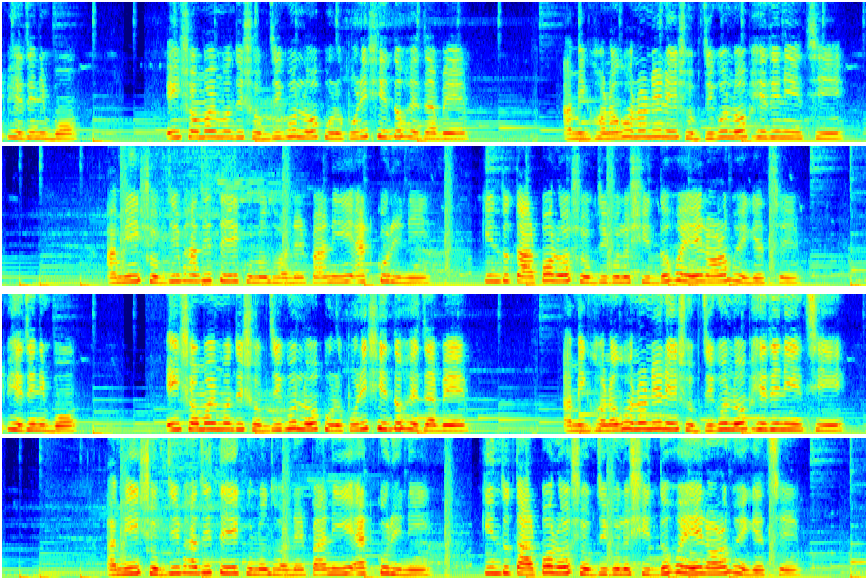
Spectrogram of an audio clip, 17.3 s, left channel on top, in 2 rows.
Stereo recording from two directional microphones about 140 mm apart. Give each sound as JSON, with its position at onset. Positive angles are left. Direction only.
{"t": 0.0, "sound": "a woman's voice", "side_deg": -20}
{"t": 1.6, "sound": "a woman's voice", "side_deg": -25}
{"t": 9.9, "sound": "a woman's voice", "side_deg": -20}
